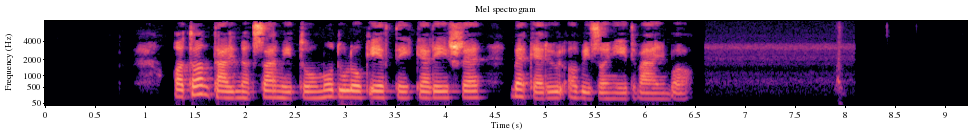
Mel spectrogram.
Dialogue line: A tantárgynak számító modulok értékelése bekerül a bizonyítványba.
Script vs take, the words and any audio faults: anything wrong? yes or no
yes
